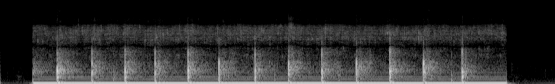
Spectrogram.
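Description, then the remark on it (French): A loud, steady hiss of gas escaping from a gas hose by a kitchen cooker runs for about five seconds, pulsing in a fast, even rhythm with a low hum beneath it. It starts and stops abruptly, with no voices. “Le sifflement est encore plus fort.”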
